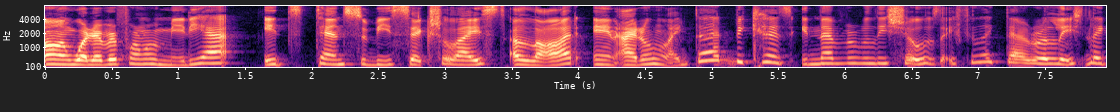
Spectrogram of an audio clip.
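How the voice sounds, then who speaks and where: Talking at a fairly quick pace, a woman with a non-native accent uses lively intonation at a fairly high pitch. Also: quiet background. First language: not English. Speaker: youtuber. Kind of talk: casual rant to camera. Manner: animated.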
